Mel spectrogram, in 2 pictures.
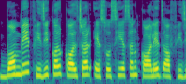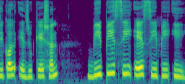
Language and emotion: Nepali, neutral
